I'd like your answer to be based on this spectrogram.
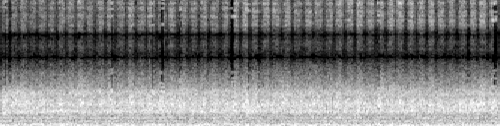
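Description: A red wooden colored pencil is rubbed back and forth over a thin paper coloring book page lying flat on a wooden table, coloring in a stop sign. A steady, quiet scratchy rubbing continues without a break for the whole clip, with a hiss concentrated in the upper frequencies.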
